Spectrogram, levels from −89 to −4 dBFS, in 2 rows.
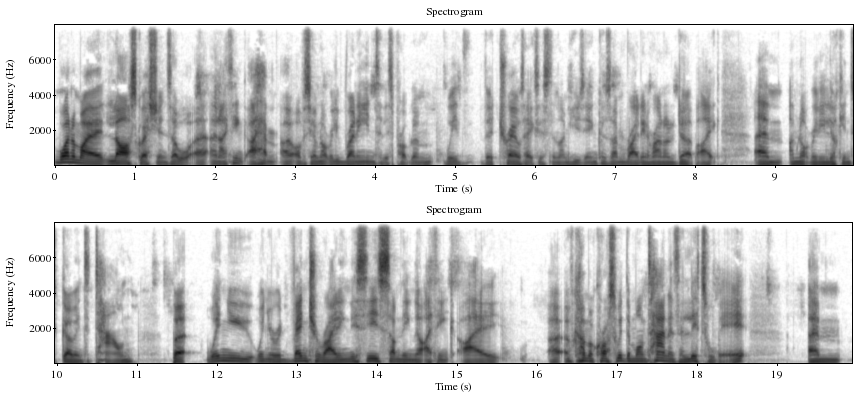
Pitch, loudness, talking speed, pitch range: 110 Hz, -22 LUFS, 200 wpm, 100-130 Hz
